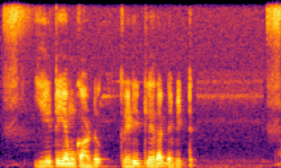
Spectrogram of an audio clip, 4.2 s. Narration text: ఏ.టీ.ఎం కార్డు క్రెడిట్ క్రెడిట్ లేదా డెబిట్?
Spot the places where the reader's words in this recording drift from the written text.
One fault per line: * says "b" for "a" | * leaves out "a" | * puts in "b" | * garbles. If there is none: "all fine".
* leaves out "క్రెడిట్"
